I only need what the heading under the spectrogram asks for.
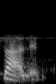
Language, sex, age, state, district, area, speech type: Marathi, female, 18-30, Maharashtra, Kolhapur, urban, conversation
